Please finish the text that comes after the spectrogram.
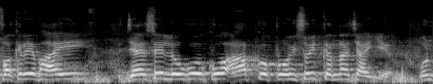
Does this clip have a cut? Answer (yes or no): no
